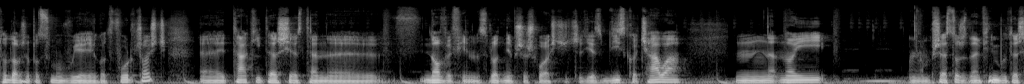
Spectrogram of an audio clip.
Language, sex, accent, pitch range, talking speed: Polish, male, native, 90-115 Hz, 150 wpm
